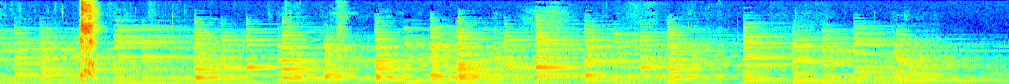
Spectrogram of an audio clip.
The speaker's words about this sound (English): Did I cough on beat there? Was that? Yeah, it's perfect, buddy.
